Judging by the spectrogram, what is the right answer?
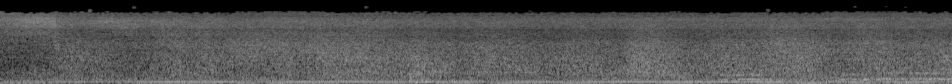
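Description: Spray foam gun hissing steadily as it sprays two-component closed-cell polyurethane foam onto a metal barn roof, over a constant low hum.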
